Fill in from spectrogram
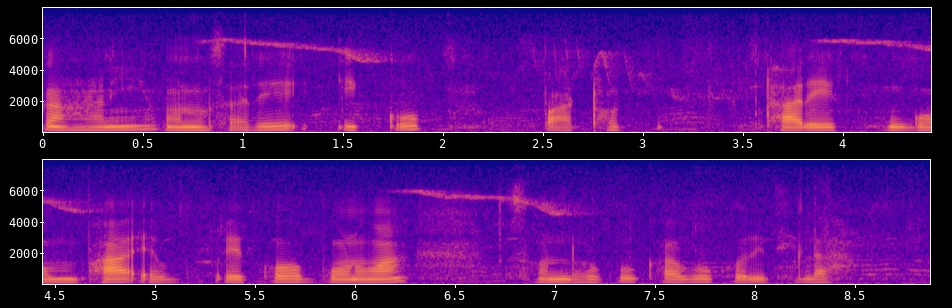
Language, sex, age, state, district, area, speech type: Odia, female, 30-45, Odisha, Balangir, urban, read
